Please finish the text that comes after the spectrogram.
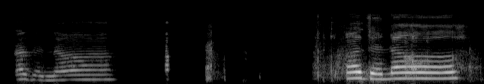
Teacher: This dal sakin here is also a qalqala letter, okay? So this would also be a slight bounce.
